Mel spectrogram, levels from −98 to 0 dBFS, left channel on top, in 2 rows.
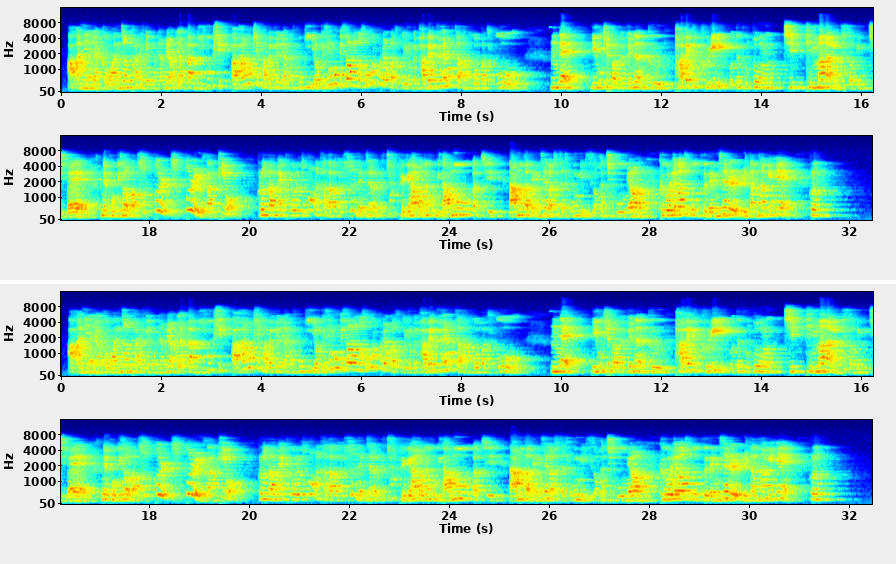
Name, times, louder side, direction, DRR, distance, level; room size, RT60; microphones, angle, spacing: voice 1, 0.1-9.1 9.8-12.0 12.3-14.2 14.5-19.7 20.2-31.4, left 1 dB, 40° left, -4 dB, 0.7 m, -25 dB
3.1 x 2.2 x 4.1 m, 1.2 s
head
